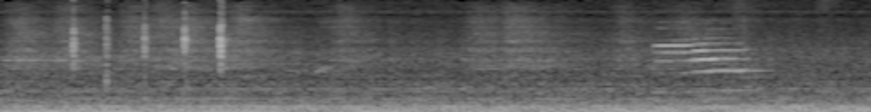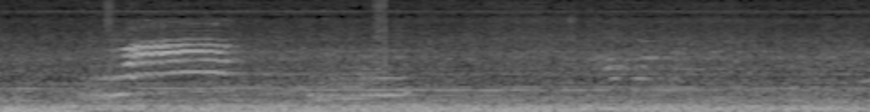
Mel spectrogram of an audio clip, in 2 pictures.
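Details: Kittens give two clear meows about two seconds apart, each bending up then down, after a few soft clicking taps at the start, with a constant low hum underneath.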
